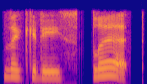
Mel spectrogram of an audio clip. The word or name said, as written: lickety-split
